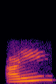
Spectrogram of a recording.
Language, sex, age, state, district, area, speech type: Marathi, female, 60+, Maharashtra, Nanded, urban, conversation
